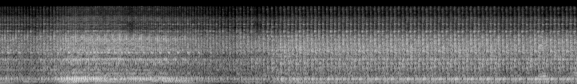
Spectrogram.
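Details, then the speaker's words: 2020 Mitsubishi L300 with 4N14 diesel, after engine overhaul for knocking (bearing): brief rev then steady, even diesel idle with no knocks; knocking gone, though crankshaft sensor codes P0336/P0116 keep returning. "Pero okay na siya, wala na yung knocking."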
